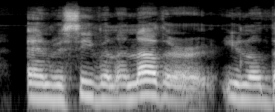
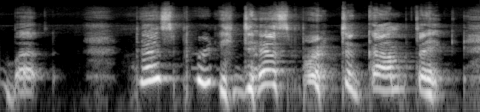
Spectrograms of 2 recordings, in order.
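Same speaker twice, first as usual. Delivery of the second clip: talking through laughter, higher and louder; 9 semitones higher, 4 dB louder than usual. Apologizing for laughing while telling a story: laughing while talking. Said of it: "Excuse me for laughing".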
